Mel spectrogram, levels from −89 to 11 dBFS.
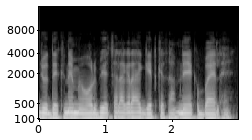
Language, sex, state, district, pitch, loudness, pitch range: Hindi, male, Haryana, Charkhi Dadri, 115 Hz, -15 LUFS, 110-120 Hz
